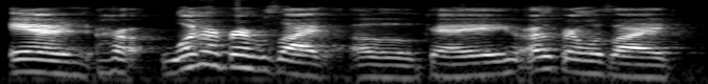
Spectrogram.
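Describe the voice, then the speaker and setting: A deep-voiced woman, candidly telling viewers a personal story in a casual storytime vlog. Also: animated, normal speed, fairly bright tone, highs cut off. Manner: candid, chatty, addresses viewers as y'all. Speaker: storyteller host.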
